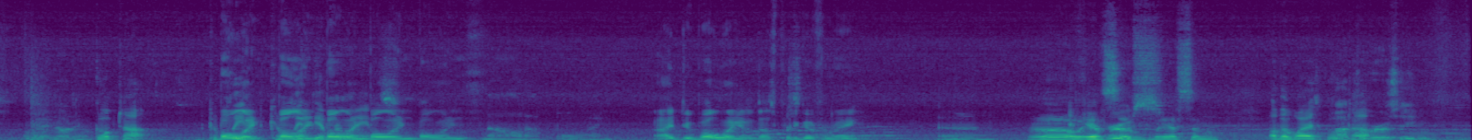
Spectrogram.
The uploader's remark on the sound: Live from the Silverball Saloon. Pinburgh 2019.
